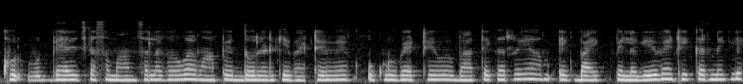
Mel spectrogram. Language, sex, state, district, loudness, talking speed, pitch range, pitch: Hindi, female, Punjab, Pathankot, -15 LUFS, 275 wpm, 205-220 Hz, 215 Hz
